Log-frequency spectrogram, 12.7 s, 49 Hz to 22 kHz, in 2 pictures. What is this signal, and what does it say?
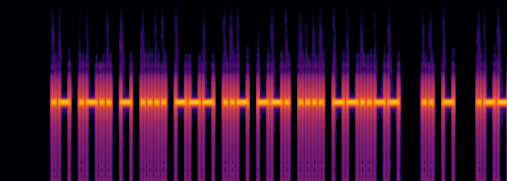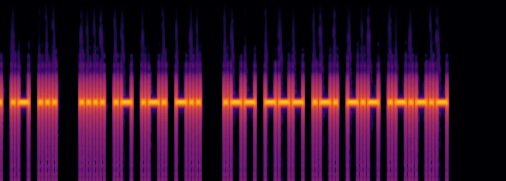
Morse code, heard as a keyed tone, about 28 wpm, 700 Hz. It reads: ALTHOUGH, IT WAS HARD WORK.
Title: Sentences from Top 600 Words 28wpm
